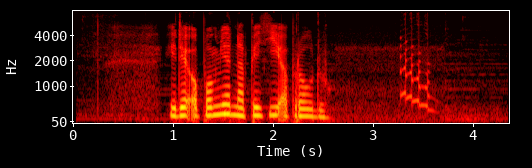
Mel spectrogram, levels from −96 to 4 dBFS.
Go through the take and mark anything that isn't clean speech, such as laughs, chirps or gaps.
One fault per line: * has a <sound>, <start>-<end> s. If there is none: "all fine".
* has a chirp, 3.3-3.7 s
